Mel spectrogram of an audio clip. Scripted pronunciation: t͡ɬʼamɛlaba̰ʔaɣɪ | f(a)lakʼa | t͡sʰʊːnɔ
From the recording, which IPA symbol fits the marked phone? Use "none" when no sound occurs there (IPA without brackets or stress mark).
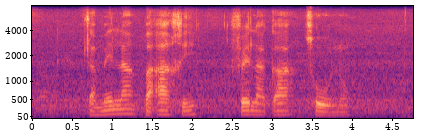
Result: ɛ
